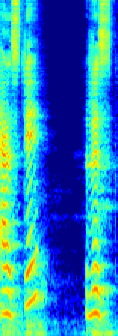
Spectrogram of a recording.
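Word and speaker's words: asterisk: 11th word है एस्टे रिस्क। एस्टे रिस्क। इसकी pronunciation ये है।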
